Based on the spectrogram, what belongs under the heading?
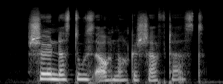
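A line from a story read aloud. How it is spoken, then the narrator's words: Unfriendly deep voice. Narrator (German): Er sagt nur wenig freundlich und mit tiefer Stimme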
